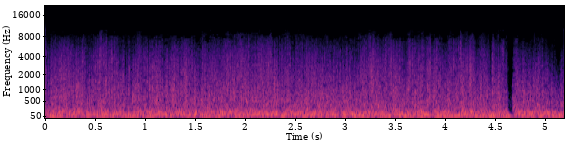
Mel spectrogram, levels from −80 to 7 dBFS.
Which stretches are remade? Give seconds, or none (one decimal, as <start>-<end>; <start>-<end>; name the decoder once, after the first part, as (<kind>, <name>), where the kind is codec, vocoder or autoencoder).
2.1-3.1 (vocoder, BigVGAN v2)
